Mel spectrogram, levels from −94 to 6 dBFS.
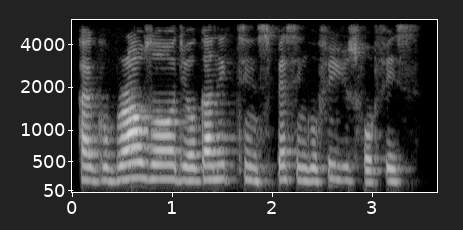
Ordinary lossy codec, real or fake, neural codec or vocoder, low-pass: none; real; none; 5.4 kHz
